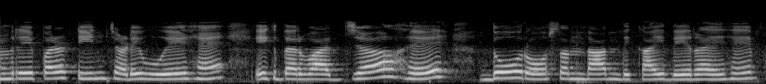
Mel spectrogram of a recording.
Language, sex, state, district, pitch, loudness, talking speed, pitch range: Hindi, female, Maharashtra, Sindhudurg, 255 Hz, -18 LUFS, 115 wpm, 240-275 Hz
